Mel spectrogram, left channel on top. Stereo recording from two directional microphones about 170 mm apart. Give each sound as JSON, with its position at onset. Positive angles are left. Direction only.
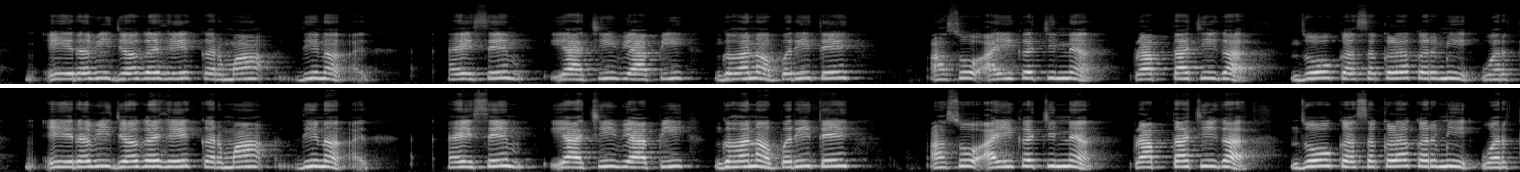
{"t": 0.4, "sound": "a woman's voice", "side_deg": -35}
